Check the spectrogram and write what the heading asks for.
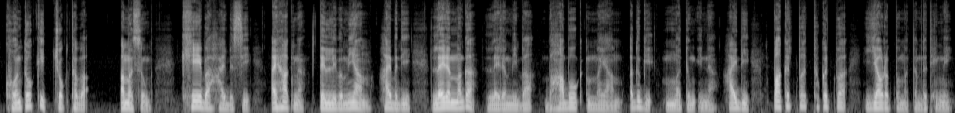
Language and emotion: Manipuri, neutral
